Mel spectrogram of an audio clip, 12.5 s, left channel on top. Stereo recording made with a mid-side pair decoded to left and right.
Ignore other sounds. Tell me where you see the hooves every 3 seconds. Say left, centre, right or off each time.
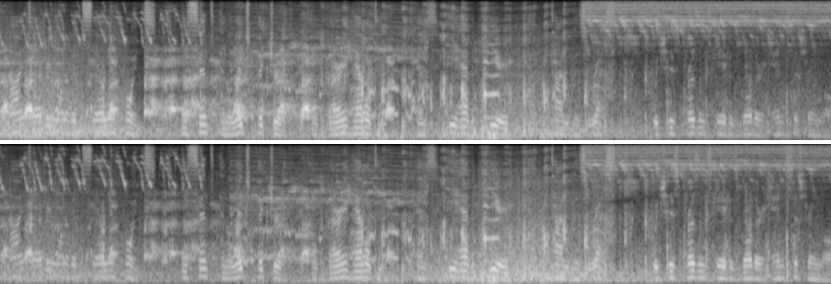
off, left, centre, right.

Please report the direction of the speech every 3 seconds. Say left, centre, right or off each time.
left, centre, right, right.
